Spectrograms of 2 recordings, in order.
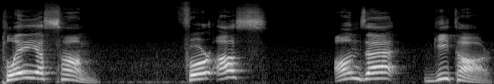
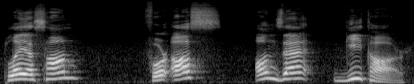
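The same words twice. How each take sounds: No difference in how they are said.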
